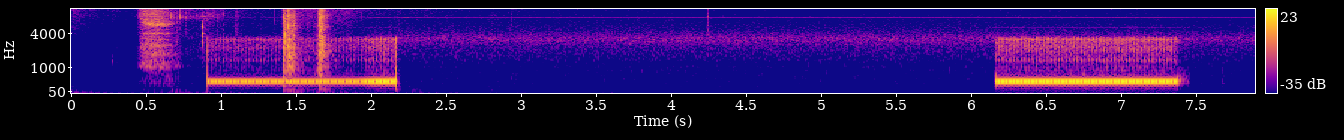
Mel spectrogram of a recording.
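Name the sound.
telephone ringback tone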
